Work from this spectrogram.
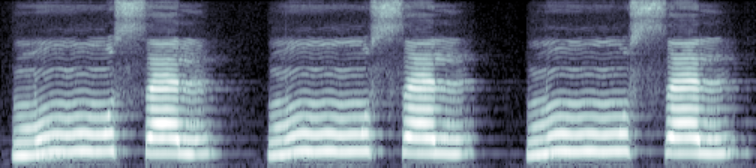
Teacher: सीन में सीटी की आवाज आएगी और लाम से मिला देंगे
